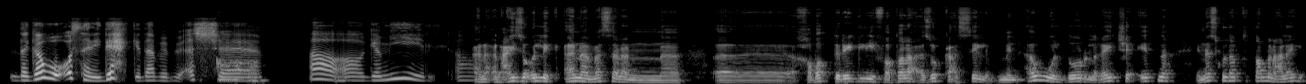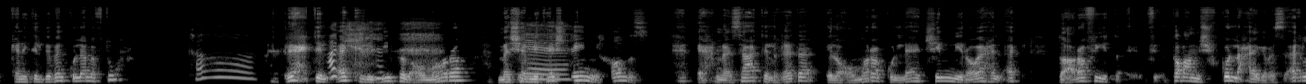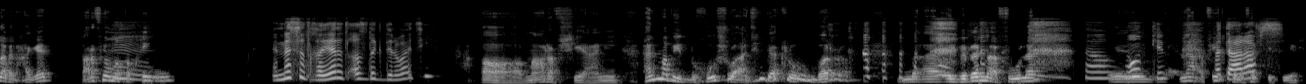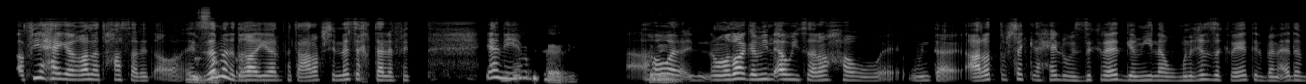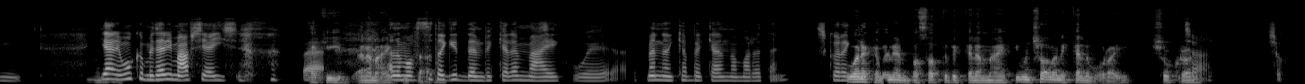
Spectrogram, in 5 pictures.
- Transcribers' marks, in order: chuckle; tapping; laughing while speaking: "وقاعدين بياكلوا من برّا؟"; giggle; chuckle
- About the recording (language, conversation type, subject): Arabic, podcast, إيه الأكلة التقليدية اللي بتفكّرك بذكرياتك؟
